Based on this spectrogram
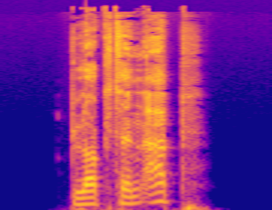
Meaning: inflection of abblocken: 1. first/third-person plural preterite 2. first/third-person plural subjunctive II
- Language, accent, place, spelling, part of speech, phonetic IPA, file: German, Germany, Berlin, blockten ab, verb, [ˌblɔktn̩ ˈap], De-blockten ab.ogg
